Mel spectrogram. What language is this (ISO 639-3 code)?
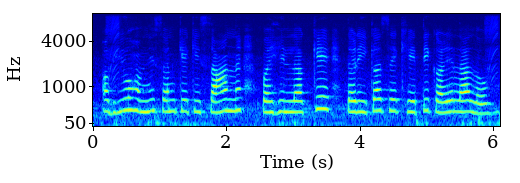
bho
